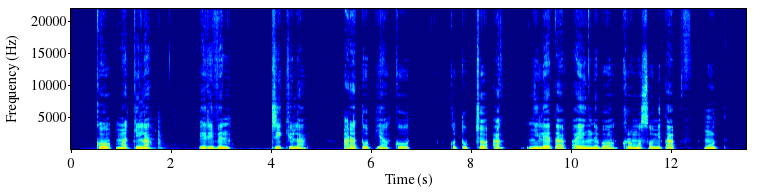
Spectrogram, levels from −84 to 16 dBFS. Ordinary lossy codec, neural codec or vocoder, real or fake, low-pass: none; none; real; none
